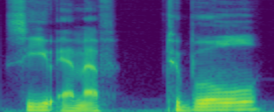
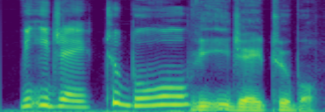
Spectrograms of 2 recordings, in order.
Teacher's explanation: that unstressed middle vowel often becomes a schwa, that kind of muffled ooh sound, like the A in about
